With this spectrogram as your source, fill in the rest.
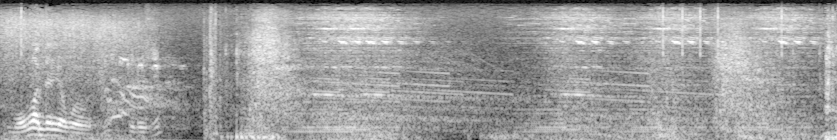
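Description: Video game effects chime and clatter as units fight.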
